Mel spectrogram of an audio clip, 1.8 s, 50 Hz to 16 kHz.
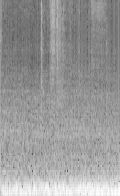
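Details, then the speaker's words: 2024 Tesla Model 3 Performance while driving: steady low road rumble with no dash rattle once the dash area near the LED strip is pressed, after rattle heard there; foam later added above the LED strip. "the rattle goes away see so let's see if I can fix that"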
